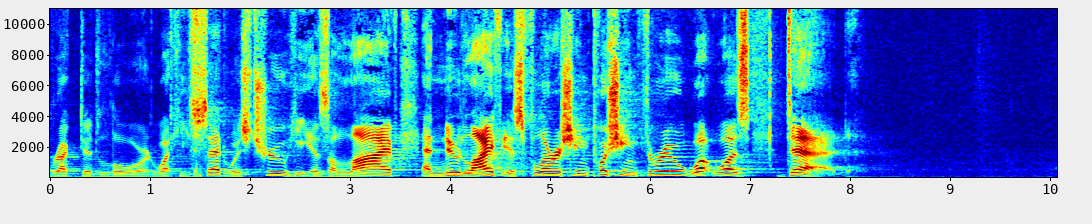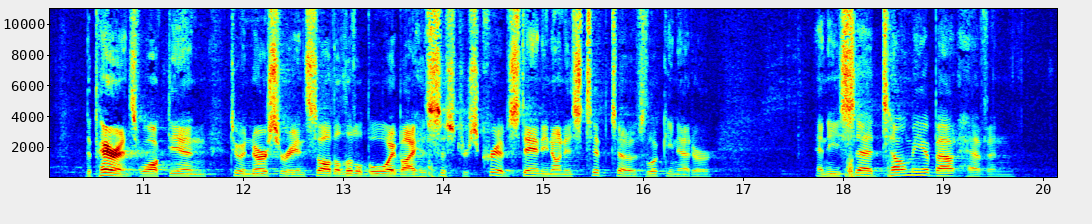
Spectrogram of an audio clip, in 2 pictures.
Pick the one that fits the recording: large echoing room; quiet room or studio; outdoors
large echoing room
